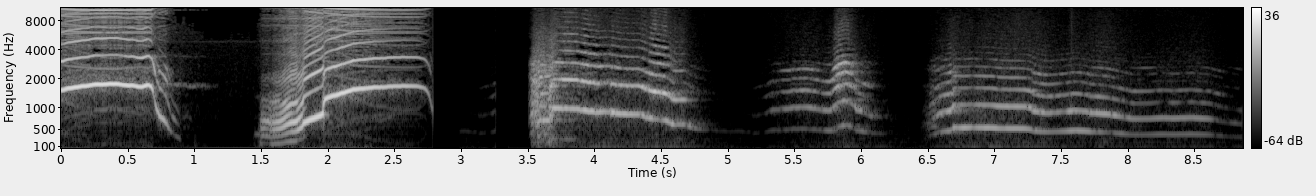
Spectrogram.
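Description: Coyote giving five drawn-out, wavering howls, some sliding down and one swooping up then falling, each a second or two long with short gaps between.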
